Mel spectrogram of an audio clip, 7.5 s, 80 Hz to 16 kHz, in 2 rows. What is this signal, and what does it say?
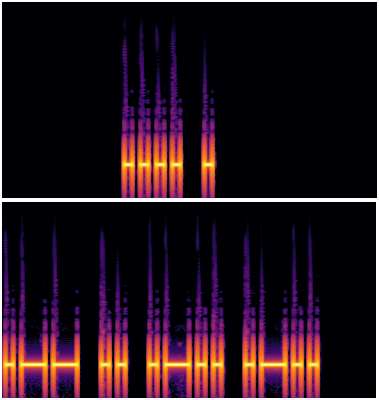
Morse code, heard as a keyed tone, about 15 wpm, 700 Hz. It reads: HE WILL
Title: 3x Word-Spacing - Sentences from Top 500 Words - 15wpm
